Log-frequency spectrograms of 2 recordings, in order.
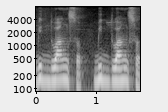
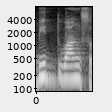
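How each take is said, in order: First: "বিদ্বাংস" said as one whole word, "bidwangso"; joined up. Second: "বিদ্বাংস" split as "bid, wang, so"; "বিদ্বাংস" taken apart, with w for the ব; broken into syllables. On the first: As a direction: run "বিদ্বাংস" together without breaks. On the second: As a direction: sound out "বিদ্বাংস" in separate pieces. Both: Shown as a demonstration. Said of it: "এই জায়গাটা আমরা একসাথে".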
